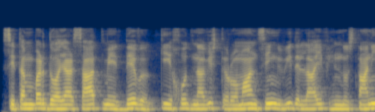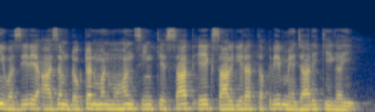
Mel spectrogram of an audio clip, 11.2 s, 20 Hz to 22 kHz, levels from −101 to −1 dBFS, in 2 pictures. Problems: constant background noise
